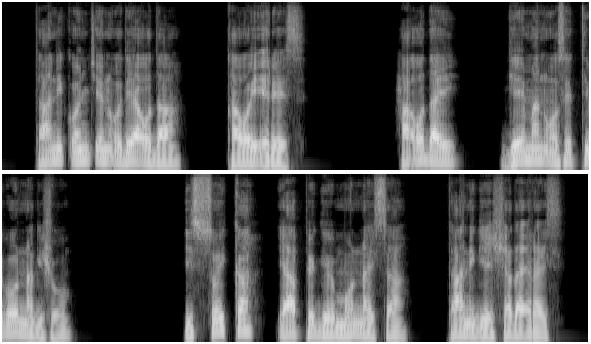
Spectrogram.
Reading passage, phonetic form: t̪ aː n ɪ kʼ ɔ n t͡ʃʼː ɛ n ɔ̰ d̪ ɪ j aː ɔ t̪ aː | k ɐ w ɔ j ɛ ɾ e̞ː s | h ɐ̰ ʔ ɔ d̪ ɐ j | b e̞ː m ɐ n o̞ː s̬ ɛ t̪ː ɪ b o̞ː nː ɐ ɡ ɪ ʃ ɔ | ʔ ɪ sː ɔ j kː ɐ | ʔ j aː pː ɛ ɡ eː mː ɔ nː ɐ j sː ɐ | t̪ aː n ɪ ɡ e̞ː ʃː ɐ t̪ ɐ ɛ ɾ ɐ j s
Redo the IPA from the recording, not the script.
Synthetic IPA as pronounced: t̪ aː n ɪ kʼ ɔ n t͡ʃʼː ɛ n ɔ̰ d̪ ɪ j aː ɔ d̪ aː | k ɐ w ɔ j ɛ ɾ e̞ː s | h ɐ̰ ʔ ɔ d̪ ɐ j | ɡ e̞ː m ɐ n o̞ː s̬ ɛ t̪ː ɪ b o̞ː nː ɐ ɡ ɪ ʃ ɔ | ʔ ɪ sː ɔ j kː ɐ | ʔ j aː pː ɛ ɡ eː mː ɔ nː ɐ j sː ɐ | t̪ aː n ɪ ɡ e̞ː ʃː ɐ d̪ ɐ ɛ ɾ ɐ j s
